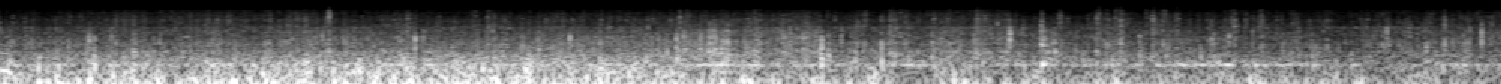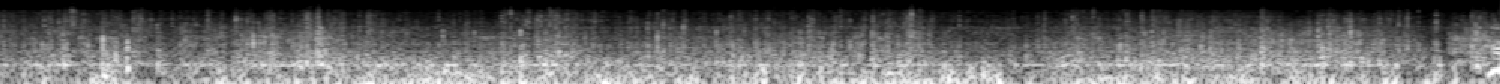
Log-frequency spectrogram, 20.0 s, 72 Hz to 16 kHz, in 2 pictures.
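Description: Wind buffeting the camera microphone during a fast mountain-bike descent, over the rumble of the Giant Trance 3's knobby tyres on dirt and rocks. Frequent small clicks and rattles from the bike's chain and parts run through it.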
